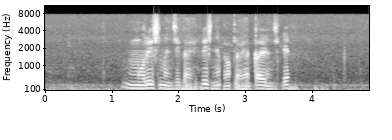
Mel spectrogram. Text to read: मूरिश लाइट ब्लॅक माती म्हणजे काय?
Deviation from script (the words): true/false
true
